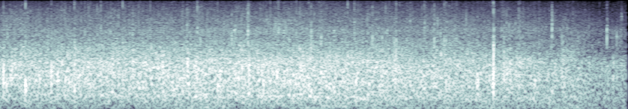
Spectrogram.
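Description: Applause from a large seated assembly in a session hall, swelling up, holding steady, then dying away near the end.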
